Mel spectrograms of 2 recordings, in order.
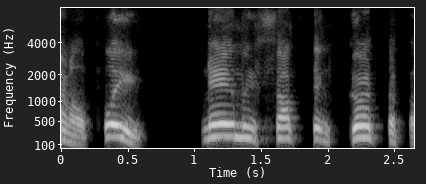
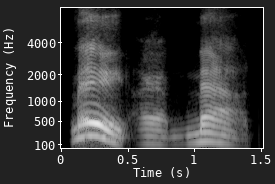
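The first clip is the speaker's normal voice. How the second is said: mad, slow and loud; 4 semitones lower, 7 dB louder, slower than usual. Real, not acted.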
